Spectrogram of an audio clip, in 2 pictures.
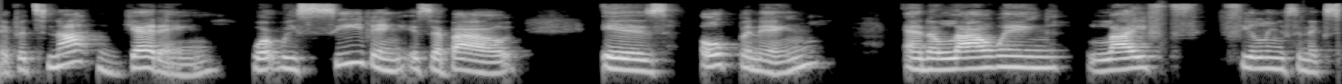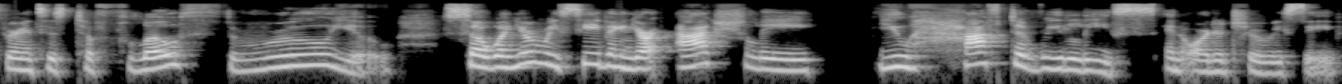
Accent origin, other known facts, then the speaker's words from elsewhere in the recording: Massachusetts, United States; I grew up in Massachusetts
